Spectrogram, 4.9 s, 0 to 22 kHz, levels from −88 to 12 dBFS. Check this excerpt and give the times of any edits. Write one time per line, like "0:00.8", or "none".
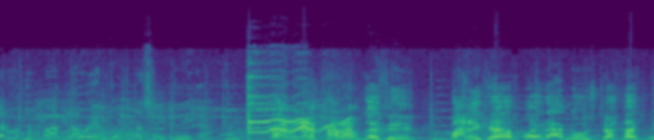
none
